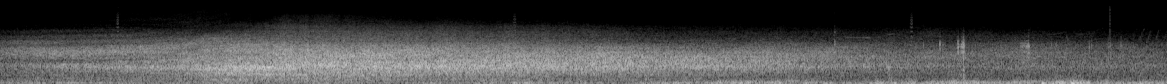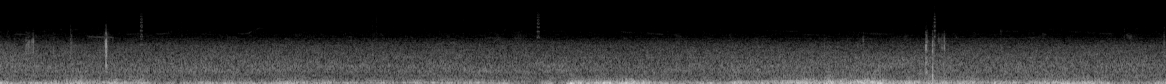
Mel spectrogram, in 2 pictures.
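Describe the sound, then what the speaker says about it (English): A Ryanair jet passes at Dublin Airport, its engine roar swelling loud early on and then slowly fading into a low rumble that lingers across the rest of the clip. "he was waiting for the Ryanair to go by"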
